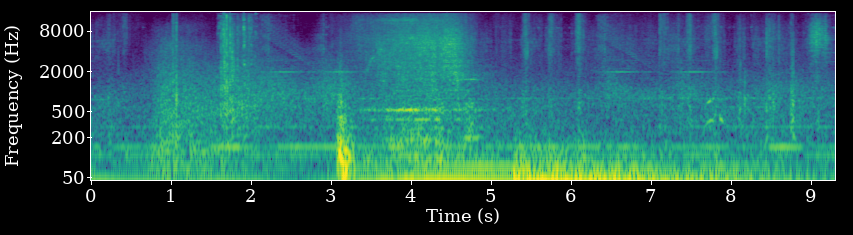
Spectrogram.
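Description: Footsteps rustle through low brush.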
